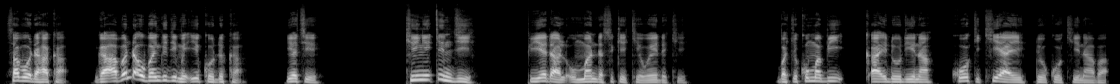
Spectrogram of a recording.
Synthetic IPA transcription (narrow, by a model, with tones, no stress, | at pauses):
sɐ˦boː˨da˨ha˦ka̰˨ | ɡaː˨ʔa˨bɪ˦nda˨ʔʊ˨bɐ˦ŋɡʲɪ˦d͡ʒiː˨meː˨ʔiː˦kʷoː˨dʊ˦ka˨ʔ | jaː˦t͡ʃeː˦˨ | kʲɪ˦ɲji˦kʲʼɪ˦˨nd͡ʒiː˦ | ɸɪ˦je˦da˨ʔa˨lʔʊ̰˦mːɐ˦nda˨sʊ˦kʲeː˨kʲeː˨wa˦je˦dɐ˨kʲʰeː˨ | baː˨kʲi˨kʷʊ˦ma˦bi˦ | kʼaː˦ʔɪ˦doː˦d͡ʒiː˦naː˦ | kʷʰoː˦kʲi˨kʰʲɪ˦jaː˨jeː˦doː˦kʷoː˦kʲiː˦naː˦ba˦ʔ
